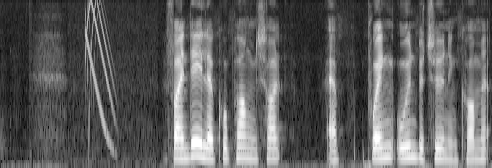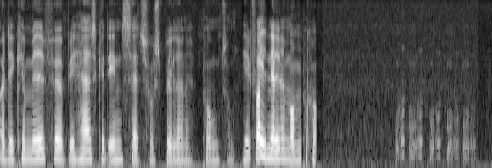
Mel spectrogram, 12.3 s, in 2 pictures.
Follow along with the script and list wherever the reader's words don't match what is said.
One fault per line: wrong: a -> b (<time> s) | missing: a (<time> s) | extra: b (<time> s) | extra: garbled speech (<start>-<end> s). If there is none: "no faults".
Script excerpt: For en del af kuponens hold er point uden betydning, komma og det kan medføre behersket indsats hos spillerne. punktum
extra: garbled speech (9.2-10.1 s)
